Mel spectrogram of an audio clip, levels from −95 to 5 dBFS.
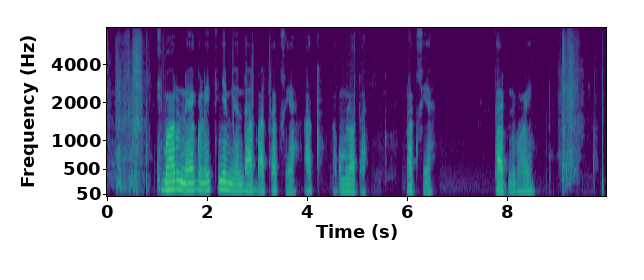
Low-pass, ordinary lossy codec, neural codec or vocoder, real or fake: none; none; none; real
